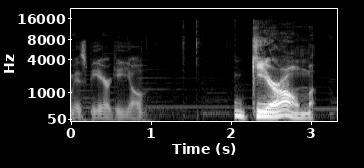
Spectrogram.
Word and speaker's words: Guillaume: Call out Guillaume, and another third will respond, I will learn these names, I promise.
